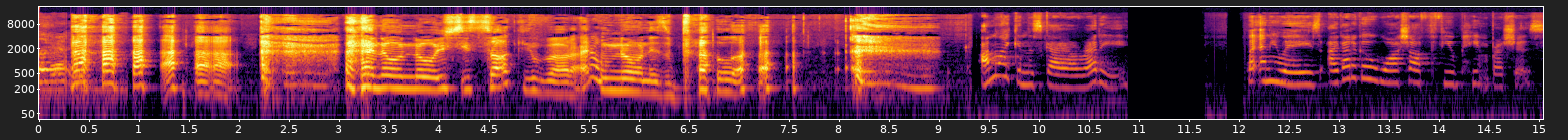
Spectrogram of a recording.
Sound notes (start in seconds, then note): 0.0 fake laughing; 8.1 gasping for air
